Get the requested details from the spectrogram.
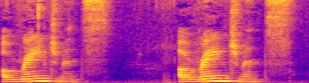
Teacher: we stress the second syllable Arrangements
